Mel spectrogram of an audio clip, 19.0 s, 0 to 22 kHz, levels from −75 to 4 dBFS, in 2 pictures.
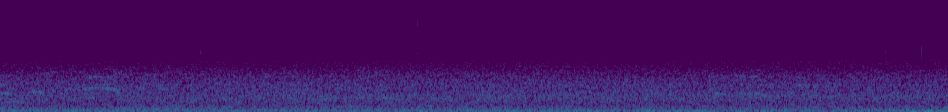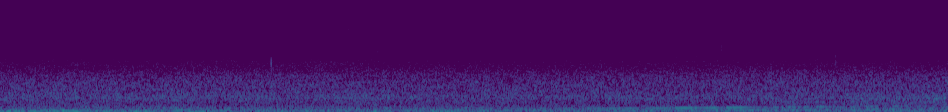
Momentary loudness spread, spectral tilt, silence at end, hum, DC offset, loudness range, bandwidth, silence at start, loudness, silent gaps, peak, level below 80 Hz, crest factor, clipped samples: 2 LU; -6.5 dB/octave; 0 s; none; under 0.1%; 1 LU; 11.5 kHz; 0 s; -51 LUFS; none; -34 dBFS; -54 dBFS; 16 dB; under 0.1%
